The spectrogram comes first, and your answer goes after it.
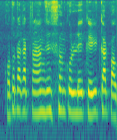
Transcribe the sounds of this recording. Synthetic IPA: kɔt̪oʈakaʈɾanziʃonkoɾlekɾeɖiʈ̚kaɾɖ̚pab

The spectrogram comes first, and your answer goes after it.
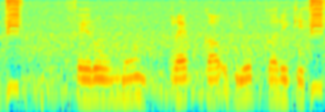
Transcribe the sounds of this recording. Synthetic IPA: feːɾoːmoːn | ʈɾɛːk̚kaʔʊ̰pjoːɡkɐɾeːkeː

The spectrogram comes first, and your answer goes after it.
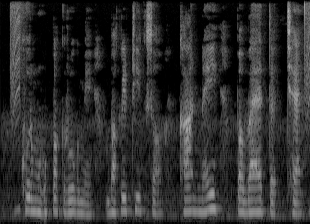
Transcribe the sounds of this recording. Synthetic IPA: kʰʊɾmʊɦʊpəkɾoːɡmẽ | bʱəkɾiʈʰiːksɔ̃ | kʰaːəipəbajt̪ | t͡ʃʰɛː

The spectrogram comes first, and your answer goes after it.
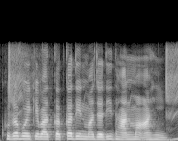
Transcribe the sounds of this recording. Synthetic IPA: kʰʊɾəboːjkebaːd̪̚kɐt̪̚kad̪ɪnmãd͡ʒɐd̪id̪ʱaːnmãaːɦĩ

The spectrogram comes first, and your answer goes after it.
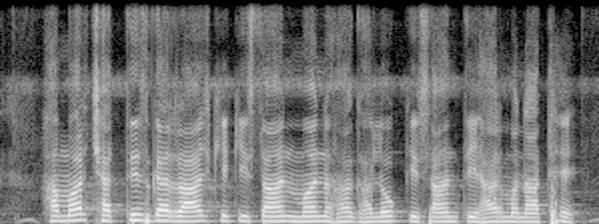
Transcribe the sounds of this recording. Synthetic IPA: hɐməɾt͡ʃʰət̪ːiːs̬ɡɐɾːaːd͡ʒkekɪsaːnmənɦãɡʱɐloːkːɪsaːnt̪iɦaːɾmənaːt̪ɦeː

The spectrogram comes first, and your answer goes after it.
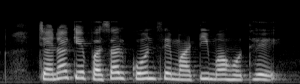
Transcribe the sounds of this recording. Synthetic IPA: t͡ʃɐnakefəsəlkoːnsemaːʈimãɦoːt̪ɦeː

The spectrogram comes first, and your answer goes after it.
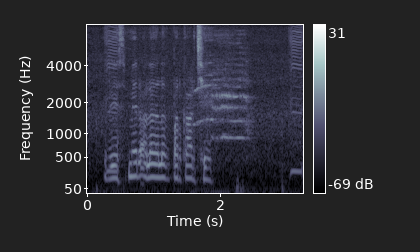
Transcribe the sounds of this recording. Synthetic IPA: ɾesmeɾələɡələɡ̚pɾəkaɾt͡ʃʰɛ

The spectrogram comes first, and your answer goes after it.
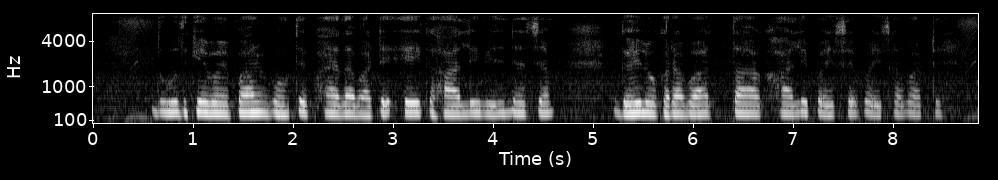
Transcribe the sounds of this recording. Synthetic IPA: d̪uːd̪ʱkeʋjaːpaːɾmẽbəɦʊt̪epʰajd̪abaːʈeeːkhaːlibɪd̪ʱinjət͡ʃəm | ɡəɪlokəɾabaːd̪t̪aːkʰːhaːlipəɪsepəɪsabaːʈe

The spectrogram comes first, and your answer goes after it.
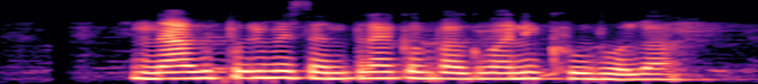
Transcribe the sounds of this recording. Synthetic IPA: naːɡpʊɾmẽsə̃nt̪ɾakabʱəɡʋaːnikʰuːbɦoːlaː

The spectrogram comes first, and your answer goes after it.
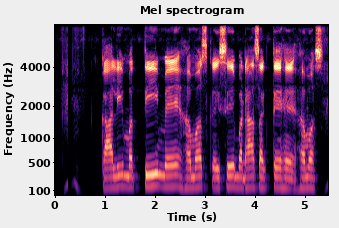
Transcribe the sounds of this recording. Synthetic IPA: kaːlimət̪ːimẽɦɐməskɐɪsebɐɖʱasɐkt̪eɦɛ̃ːɦɐməs

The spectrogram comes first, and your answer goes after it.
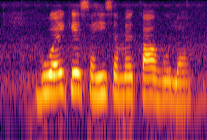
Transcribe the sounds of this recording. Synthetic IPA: buaikesəɦisəməjkaɦolaː

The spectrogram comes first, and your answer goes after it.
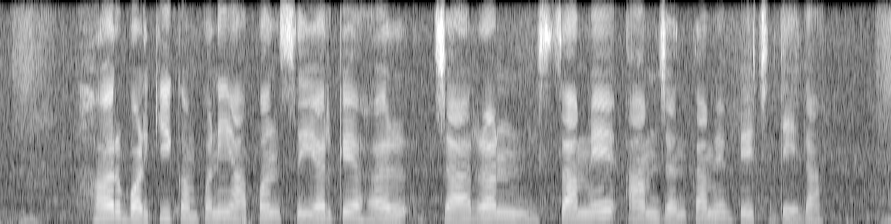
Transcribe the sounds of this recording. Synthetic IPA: həɾbəɽ̤kikəmpəniaːpənsejəɾkeɦəɾd͡ʒaɾənɦɪsːamẽaːmd͡ʒənt̪amẽbeːt͡ʃd̪eːla

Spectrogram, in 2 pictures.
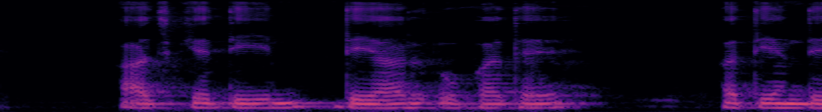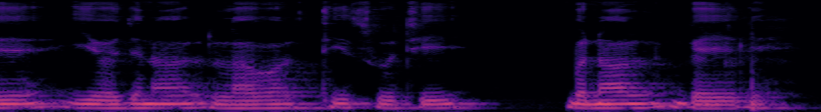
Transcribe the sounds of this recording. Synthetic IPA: a̰ːd͡ʒked̪iːnd̪ejaːlʊpat̪e | ət̪ɪjə̃nd̪ejoːd͡ʒnaːlaːʋaːɾt̪isuːt͡ʃi | bənaːlɡəeːleː

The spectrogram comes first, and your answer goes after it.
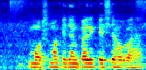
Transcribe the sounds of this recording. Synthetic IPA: mɔːsəmãked͡ʒaːnkaːɾikɛːseɦoʋaɦɛː

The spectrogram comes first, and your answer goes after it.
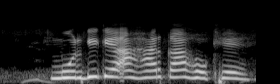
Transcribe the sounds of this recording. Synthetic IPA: muːɾɡikeaːɦaːɾkaɦoːkʰeː

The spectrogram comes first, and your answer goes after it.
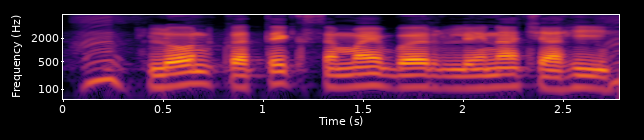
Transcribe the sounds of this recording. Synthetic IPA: loːnkɐt̪eksɐməjbəɾleːnat͡ʃaːɦiː

